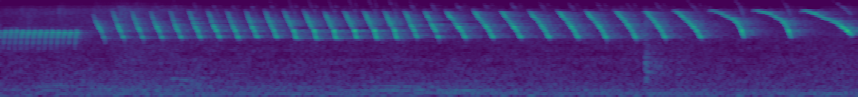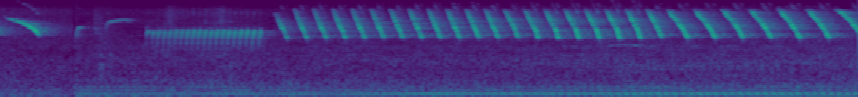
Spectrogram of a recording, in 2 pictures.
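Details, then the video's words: Canary singing a long fast rolling trill of repeated bright notes, a few downward slurs, a short pause with a steady tone, then another rapid trill. "Suara burung kenari bernyanyi merdu"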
